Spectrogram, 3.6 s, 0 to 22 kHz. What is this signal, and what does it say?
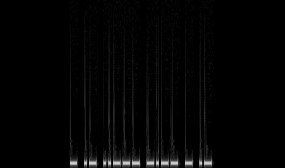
Morse code, heard as a keyed tone, about 40 wpm, 700 Hz. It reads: TA2YTA
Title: DXCC-100 Call Signs - 6 Characters - 40wpm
